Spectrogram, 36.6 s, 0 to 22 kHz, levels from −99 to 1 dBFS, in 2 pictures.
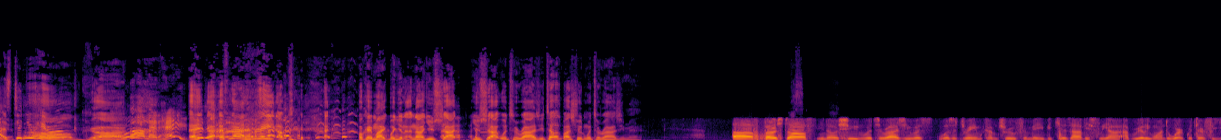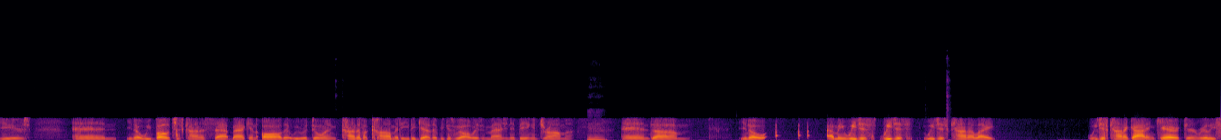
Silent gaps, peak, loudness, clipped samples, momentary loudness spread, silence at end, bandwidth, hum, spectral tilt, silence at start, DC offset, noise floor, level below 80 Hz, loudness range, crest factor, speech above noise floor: none; -12 dBFS; -32 LUFS; under 0.1%; 15 LU; 0 s; 14 kHz; none; -4 dB/octave; 0 s; under 0.1%; -79 dBFS; -60 dBFS; 10 LU; 22 dB; 46 dB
